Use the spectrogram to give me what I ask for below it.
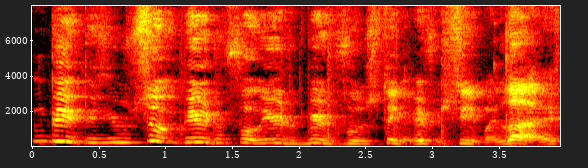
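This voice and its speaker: A man's put-on character voice, high-pitched and at a fairly quick pace. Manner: gushing, exaggerated.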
